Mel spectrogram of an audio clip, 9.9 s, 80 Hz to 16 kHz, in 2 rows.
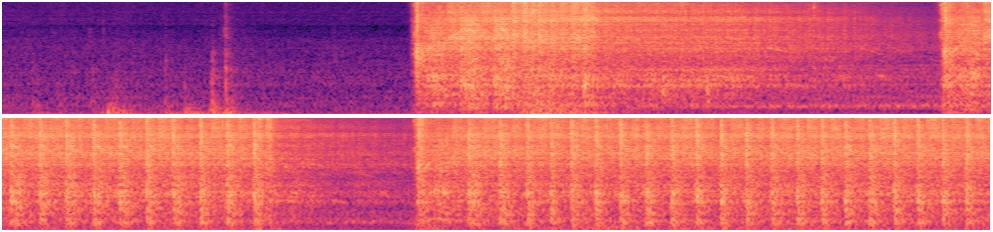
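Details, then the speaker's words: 2009 Hyundai Sonata, towed in with a crank/no-start despite decent compression, and it won't fire even on propane. Steady cranking at about four beats a second with even compression pulses but no firing. "i tried running it on propane and it won't fire so it's acting like a mechanical issue i wonder if there's an easy way to control or verify the cam timing is right"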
